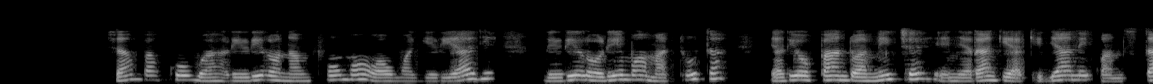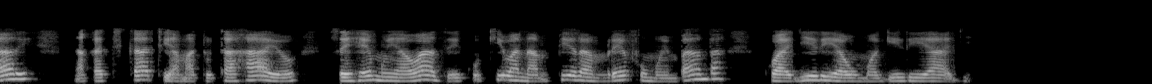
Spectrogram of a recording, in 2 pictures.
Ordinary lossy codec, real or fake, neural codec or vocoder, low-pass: AAC, 24 kbps; real; none; 5.4 kHz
